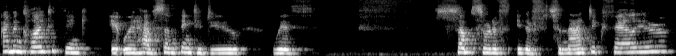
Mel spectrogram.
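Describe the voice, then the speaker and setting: A woman thinking aloud in an academic discussion, halting and often interrupting herself as she puts a point. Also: a little high, darkish tone, reverberant. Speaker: audience questioner at an academic Q&A.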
